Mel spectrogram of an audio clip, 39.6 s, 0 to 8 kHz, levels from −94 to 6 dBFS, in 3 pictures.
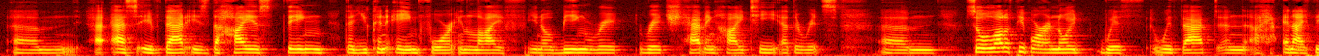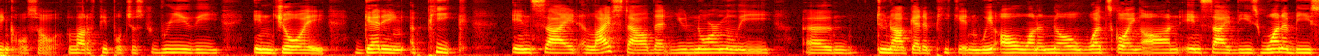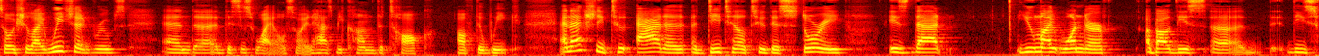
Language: English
